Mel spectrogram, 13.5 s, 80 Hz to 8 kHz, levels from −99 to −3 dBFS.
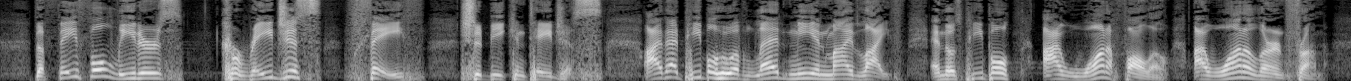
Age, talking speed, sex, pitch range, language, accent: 50-69, 135 wpm, male, 155-195 Hz, English, American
